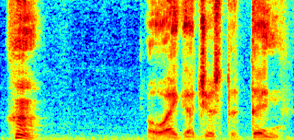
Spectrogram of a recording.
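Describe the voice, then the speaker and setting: A loudmouthed jovial gunrunner. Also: male voice, sits low, sing-song, slow, a little hiss or hum, exaggerated voice. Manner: boisterous, laughs often, slangy. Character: loudmouthed male gang weapons supplier, jovial.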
